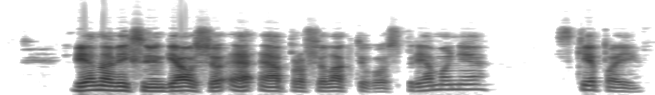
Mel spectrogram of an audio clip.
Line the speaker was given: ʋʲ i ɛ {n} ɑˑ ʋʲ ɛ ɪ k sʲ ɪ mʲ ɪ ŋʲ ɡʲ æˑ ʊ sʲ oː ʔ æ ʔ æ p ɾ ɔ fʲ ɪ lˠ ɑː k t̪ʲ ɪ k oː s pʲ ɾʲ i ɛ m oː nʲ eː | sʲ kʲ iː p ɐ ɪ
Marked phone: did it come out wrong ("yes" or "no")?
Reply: no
